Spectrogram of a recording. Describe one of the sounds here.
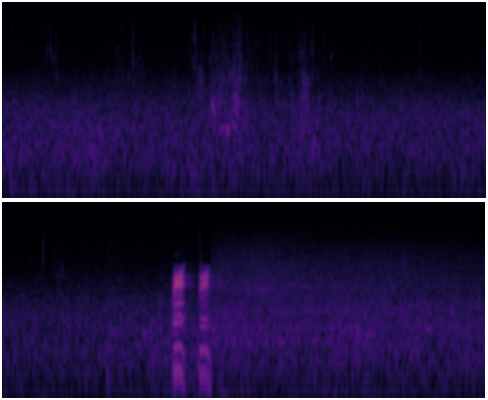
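Water laps gently in a pool.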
